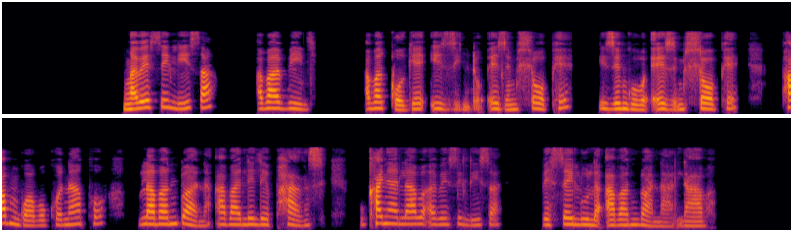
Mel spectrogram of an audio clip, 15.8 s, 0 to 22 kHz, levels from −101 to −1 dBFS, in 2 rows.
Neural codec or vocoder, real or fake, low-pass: none; real; 7.2 kHz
